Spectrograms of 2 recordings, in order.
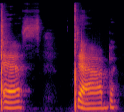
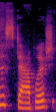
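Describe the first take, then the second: First: "establish" said slowly, split into syllables es-tab-lish; slow syllable-by-syllable "establish" for the class; clapped syllables. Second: Said in the usual way. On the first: Shown as a demonstration. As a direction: clap out "establish" one syllable at a time. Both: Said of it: "If we clap that".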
